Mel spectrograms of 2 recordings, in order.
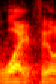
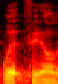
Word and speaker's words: Whitfield: to figure out that you don't pronounce it white field because that's how it is that's how it's spelled so a lot of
